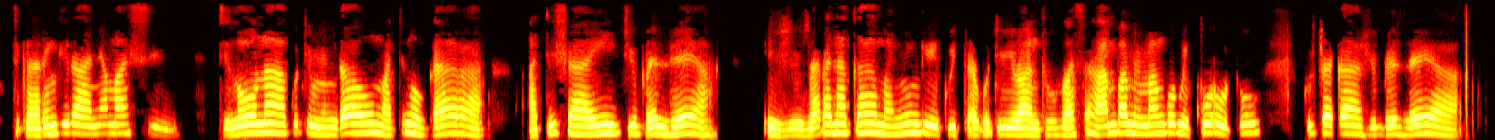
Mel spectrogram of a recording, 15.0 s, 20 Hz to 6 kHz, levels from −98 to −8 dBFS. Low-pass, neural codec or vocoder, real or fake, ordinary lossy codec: 5.4 kHz; codec, 16 kHz, 2 kbps, X-Codec, HuBERT features, trained on balanced general audio; fake; MP3, 24 kbps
